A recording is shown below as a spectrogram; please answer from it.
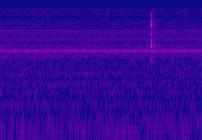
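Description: Room tone: a steady low hum with a constant thin high-pitched whine, and one light click about one and a half seconds in.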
